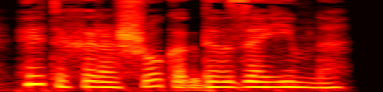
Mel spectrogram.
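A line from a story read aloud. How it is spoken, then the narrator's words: Sighing. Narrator (Russian): вздохнула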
